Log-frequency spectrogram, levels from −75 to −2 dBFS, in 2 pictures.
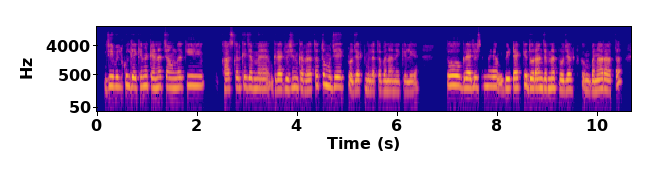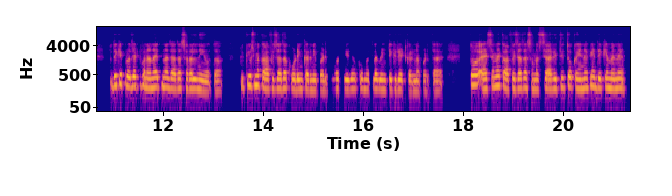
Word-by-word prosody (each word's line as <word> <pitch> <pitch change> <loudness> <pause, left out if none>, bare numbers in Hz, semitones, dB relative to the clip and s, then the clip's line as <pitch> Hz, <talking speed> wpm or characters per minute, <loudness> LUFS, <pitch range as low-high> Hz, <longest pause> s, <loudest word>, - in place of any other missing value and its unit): जी 225 0 +1
बिल्कुल 220 +1 -2
देखिए 215 0 +1
मैं 230 - 0
कहना 205 -1 -1
चाहूँगा 210 -1 -3
कि 230 +1 -3 0.4
ख़ासकर 185 +2 -3
के 220 +1 -3
जब 205 -2 -1
मैं 190 0 -3 0.2
ग्रेजुएशन 185 +3 0
कर 185 -2 -3
रहा 170 +1 0
था, - - 0
तो 245 +3 -1
मुझे 215 -2 +3
एक 210 0 -7
प्रोजेक्ट 170 +2 -1
मिला 165 -1 -3
था - - -2
बनाने 160 -1 -3
के 155 - -10
लिए। 155 +1 -5 0.6
तो 235 0 +5
ग्रेजुएशन 205 +2 +1
में, 220 -3 -2
बीटेक 200 +1 +3
के 235 - +2
दौरान 195 -1 +3
जब 190 -1 -1
मैं 195 +1 +1
प्रोजेक्ट 175 0 0
कं 170 0 -3
बना 170 +3 +2
रहा 180 -2 +2
था, 170 - -5 0.5
तो 265 - -10
देखिए 235 +3 +3
प्रोजेक्ट 220 0 +3
बनाना 200 -2 +2
इतना 210 0 0
ज़्यादा 190 -1 +2
सरल 185 -1 +2
नहीं 175 -2 +1
होता। 165 +1 -4 0.4
क्योंकि 235 - -3
उसमें 235 0 +3
काफ़ी 185 -3 +1
ज़्यादा 190 +1 +3
कोडिंग 180 -1 +1
करनी 170 -1 +2
पड़ती 170 +1 -5
है - - -19
और 190 - +1
चीज़ों 180 +1 +2
को 185 +1 -5
मतलब 180 +1 0
इंटीग्रेट 175 0 0
करना 160 -1 -3
पड़ता 165 - -7
है। - - -7 0.6
तो, 245 0 +6
ऐसे 190 +3 +3
में 230 +1 +3
काफ़ी 190 -2 +1
ज़्यादा 190 +2 +3
समस्या 185 0 -1
आ - - +5
रही 185 0 +1
थी, 205 - -2
तो 215 +1 +2
कहीं 190 -3 0
न 195 +1 +1
कहीं 220 +2 0
देखिए, 195 0 +1
मैंने 190 0 +1
195 Hz, 215 wpm, -24 LUFS, 180-215 Hz, 0.6 s, तो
